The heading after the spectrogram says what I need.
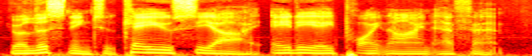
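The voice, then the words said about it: Deep announcer-style radio voice. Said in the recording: “my radio voice ... Which you have a fabulous radio voice ... the tone in my voice ... my voice drops below”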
